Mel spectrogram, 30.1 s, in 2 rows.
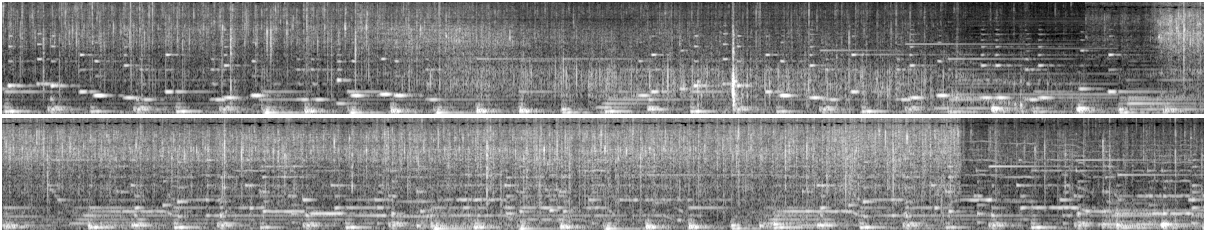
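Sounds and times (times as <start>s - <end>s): peppers sizzling in a frying pan: 0.0s - 12.9s, 13.5s - 30.0s
soft background music: 0.0s - 30.0s.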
